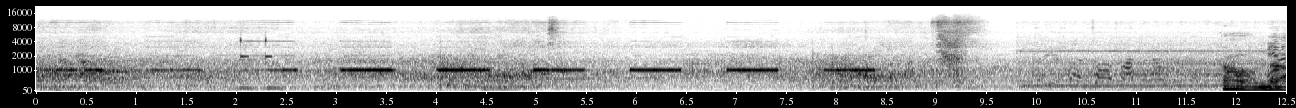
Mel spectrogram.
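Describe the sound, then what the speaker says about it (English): A tow truck backs up with its reversing alarm beeping in a steady, evenly spaced series over low engine rumble and traffic noise, ending with a brief burst of other sounds. "as the tow truck backs up"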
